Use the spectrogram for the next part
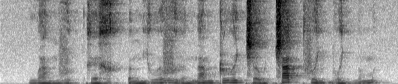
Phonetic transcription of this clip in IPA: wa˨˩˨ŋvo˨˩t̚kɛ˨˩˨ ɣə˦˥k̚ʔə˨˩˨ŋ ju˧˥ə̯vɨ˨˩˨ə̯ na˧m ʈu˧ə̯cə˨˩˨wca˦˥t̚ fə˧˥jɓo˨˩˨j ŋə˧˥m

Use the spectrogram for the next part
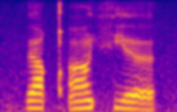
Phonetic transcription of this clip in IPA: øqʼõ fʲœ

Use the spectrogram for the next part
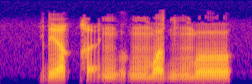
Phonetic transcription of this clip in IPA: ɾiqḭŋo̤ ŋ͡mɔdŋ͡mo

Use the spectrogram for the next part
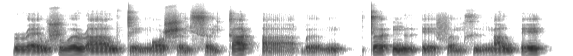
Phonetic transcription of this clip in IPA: ɹɛ˨˩˦wʂu˧ə̯ ɹaː˧wt̪e˨˩ŋɔ˧ ʂə˨˩˨jsə˨˩j ka˦˥k̚ʔaː˨˩˨ɓə˨˩˦ŋ | t̪əː˦˥t̚ŋɨ˧ ʔe˨˩fə˨˩mxɨ˨˩ ŋa˧wʔe˦˥k̚

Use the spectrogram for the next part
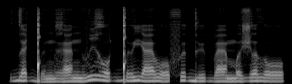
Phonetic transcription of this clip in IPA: dɛ˦ɡ͡ǃʏ˨nɣæ˧n vi˦ɣo˧ ɡ͡ǃʏ˦jæ˧βo˨fʏ˦ ɡy˧bæ˧ mə˧ʒə˦ ðo˧

